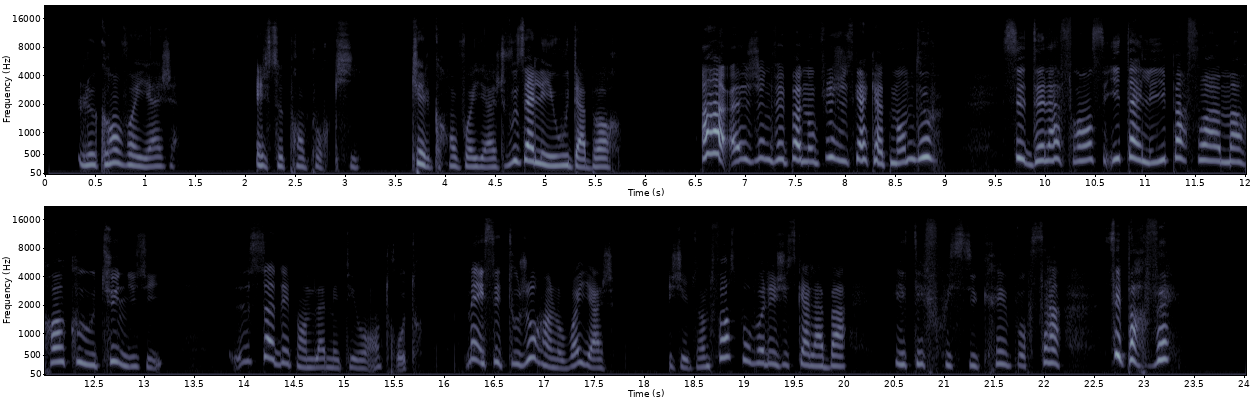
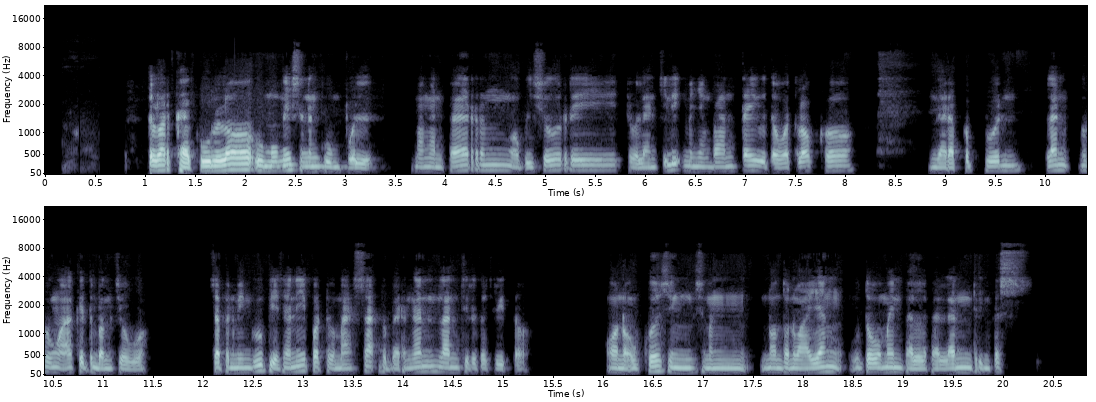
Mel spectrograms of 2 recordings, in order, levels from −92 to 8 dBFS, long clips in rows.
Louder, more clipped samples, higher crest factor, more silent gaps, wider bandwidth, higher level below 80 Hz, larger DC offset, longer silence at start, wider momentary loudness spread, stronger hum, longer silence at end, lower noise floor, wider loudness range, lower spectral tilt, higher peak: second, -45 LUFS vs -20 LUFS; neither; about the same, 22 dB vs 20 dB; second, none vs 15.46-15.51 s; first, 16.5 kHz vs 7.8 kHz; second, -80 dBFS vs -64 dBFS; neither; second, 0.35 s vs 1.05 s; first, 17 LU vs 12 LU; neither; about the same, 0.75 s vs 0.7 s; about the same, under -90 dBFS vs under -90 dBFS; about the same, 10 LU vs 8 LU; second, -4 dB/octave vs -8 dB/octave; second, -24 dBFS vs 0 dBFS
